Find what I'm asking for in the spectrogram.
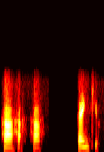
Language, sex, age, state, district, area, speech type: Sindhi, female, 45-60, Gujarat, Kutch, rural, conversation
